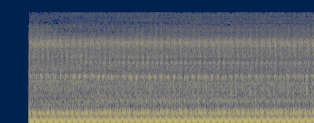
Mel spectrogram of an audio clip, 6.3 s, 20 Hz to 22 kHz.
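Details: 1995 Land Rover Defender 110, 2.5 naturally aspirated 12J diesel, first run after a rebuild: steady, even diesel clatter at idle with a firm low thrum and no odd knocks; normal healthy idle.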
